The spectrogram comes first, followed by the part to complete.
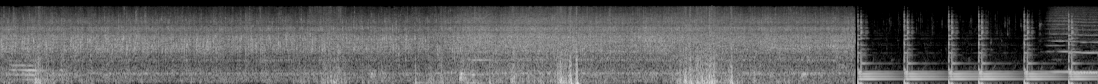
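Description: Steady sizzle of a tomato-and-onion sauce frying in an aluminium pot, with a wooden spoon scraping and knocking against the pot a few times as it is stirred. About eight and a half seconds in, this cuts to background music with a repeating plucked melody.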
